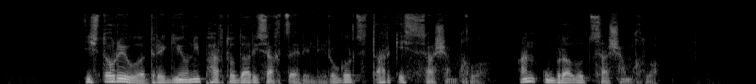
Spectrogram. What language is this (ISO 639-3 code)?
kat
